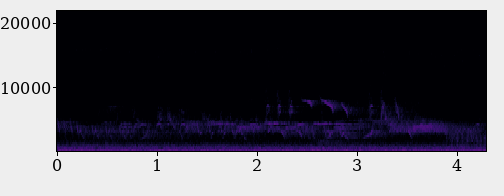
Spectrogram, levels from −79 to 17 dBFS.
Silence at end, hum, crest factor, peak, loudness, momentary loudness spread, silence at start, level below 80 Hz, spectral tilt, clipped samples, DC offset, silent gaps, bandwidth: 0 s; none; 14 dB; -42 dBFS; -55 LUFS; 3 LU; 0 s; -62 dBFS; -4 dB/octave; under 0.1%; under 0.1%; none; 16.5 kHz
